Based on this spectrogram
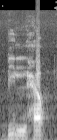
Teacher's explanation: نقلقل هذه القاف المشددة الموقوف عليها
